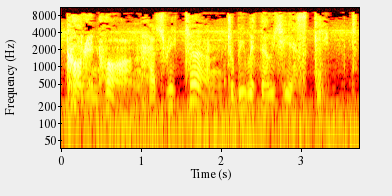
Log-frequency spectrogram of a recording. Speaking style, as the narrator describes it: she hissed

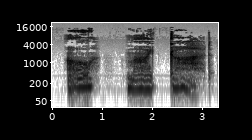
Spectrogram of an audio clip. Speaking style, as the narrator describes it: Nori whispers

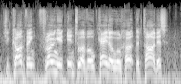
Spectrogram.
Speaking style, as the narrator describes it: Victoria bellowed

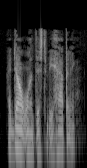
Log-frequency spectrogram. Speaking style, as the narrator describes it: I said softly

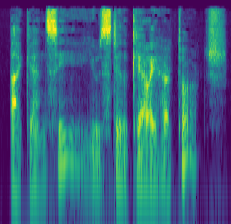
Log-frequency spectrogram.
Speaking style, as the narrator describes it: Bonterre purred, with a cheerful smile

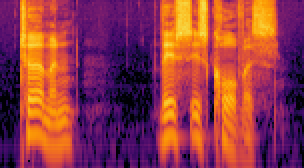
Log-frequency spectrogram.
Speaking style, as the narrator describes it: he said slowly

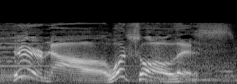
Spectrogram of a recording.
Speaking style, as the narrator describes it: bellowed a voice

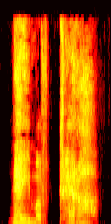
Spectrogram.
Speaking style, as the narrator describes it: Hector gasped when he realised what was happening

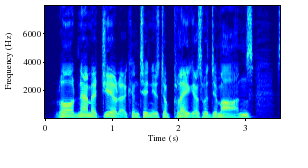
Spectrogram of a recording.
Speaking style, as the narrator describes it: said Herzog

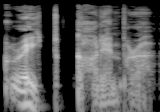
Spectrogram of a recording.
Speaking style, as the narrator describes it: Heth whispered

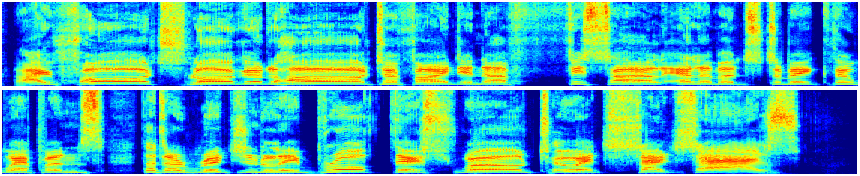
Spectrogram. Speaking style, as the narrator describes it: shouted Perturabo over the moaning, hot death wind blowing from Cardis

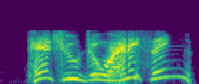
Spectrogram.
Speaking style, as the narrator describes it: Flagg roared

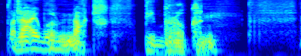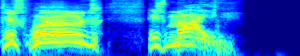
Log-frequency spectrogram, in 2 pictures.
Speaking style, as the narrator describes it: he rumbled

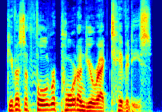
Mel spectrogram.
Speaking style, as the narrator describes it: he says curtly

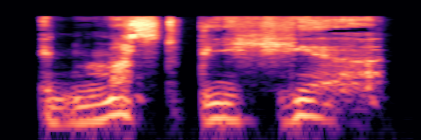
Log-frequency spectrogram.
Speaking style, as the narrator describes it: he muttered

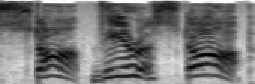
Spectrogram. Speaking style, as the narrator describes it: I ran as fast as I could, shouting

